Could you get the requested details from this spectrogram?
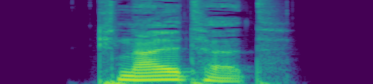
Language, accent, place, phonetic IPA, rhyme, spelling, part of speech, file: German, Germany, Berlin, [ˈknaltət], -altət, knalltet, verb, De-knalltet.ogg
- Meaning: inflection of knallen: 1. second-person plural preterite 2. second-person plural subjunctive II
